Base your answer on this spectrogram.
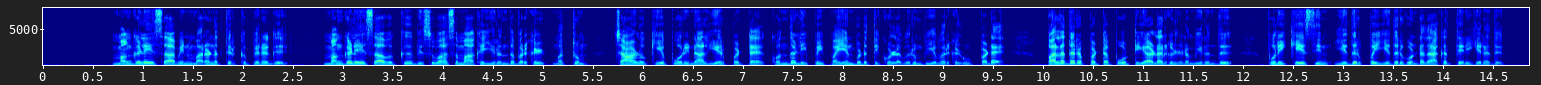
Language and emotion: Tamil, neutral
